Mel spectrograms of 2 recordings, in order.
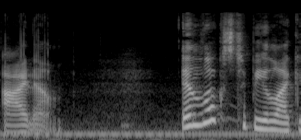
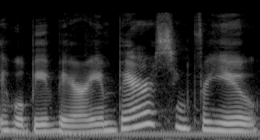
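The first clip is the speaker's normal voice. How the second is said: plain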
